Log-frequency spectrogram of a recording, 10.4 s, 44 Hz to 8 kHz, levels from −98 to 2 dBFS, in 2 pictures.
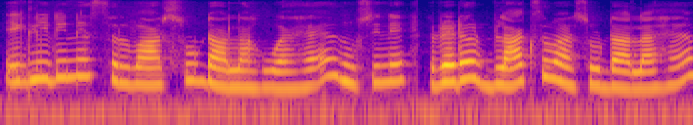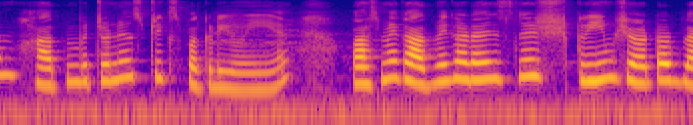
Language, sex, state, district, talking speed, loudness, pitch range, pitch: Hindi, female, Jharkhand, Sahebganj, 210 wpm, -19 LUFS, 235-300 Hz, 270 Hz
